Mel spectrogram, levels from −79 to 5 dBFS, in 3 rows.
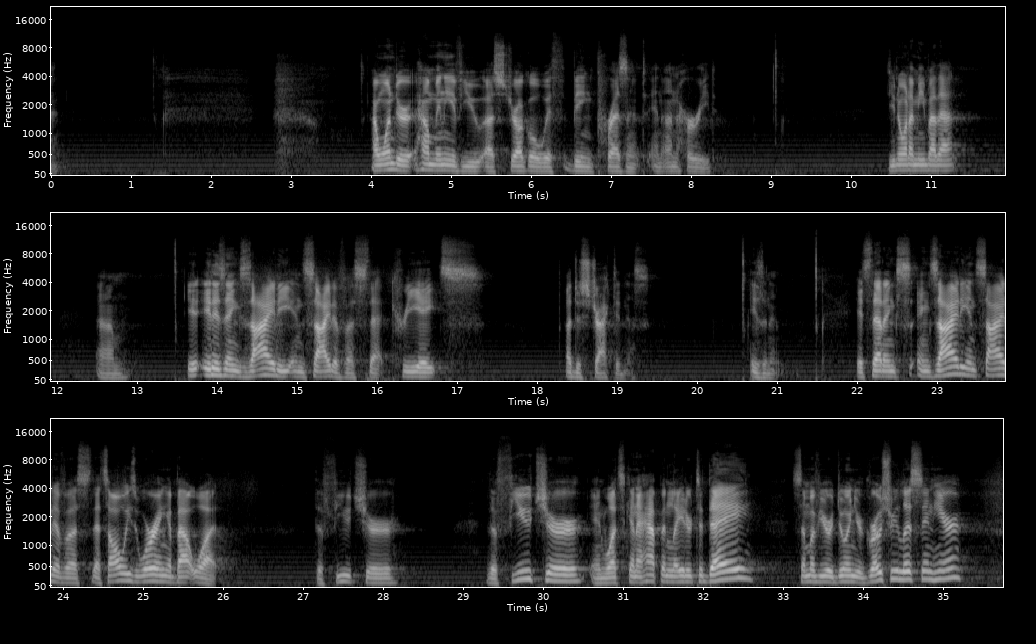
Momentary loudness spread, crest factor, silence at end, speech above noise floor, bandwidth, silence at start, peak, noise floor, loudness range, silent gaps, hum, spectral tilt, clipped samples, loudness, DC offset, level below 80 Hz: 17 LU; 26 dB; 0 s; 36 dB; 13.5 kHz; 0 s; 0 dBFS; -61 dBFS; 11 LU; none; none; -3.5 dB/octave; under 0.1%; -24 LUFS; under 0.1%; -66 dBFS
